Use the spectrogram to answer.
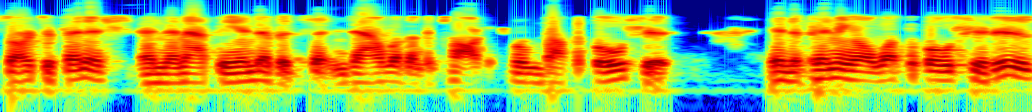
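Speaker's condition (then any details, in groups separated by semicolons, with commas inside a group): Cleft palate; congenital cleft palate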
